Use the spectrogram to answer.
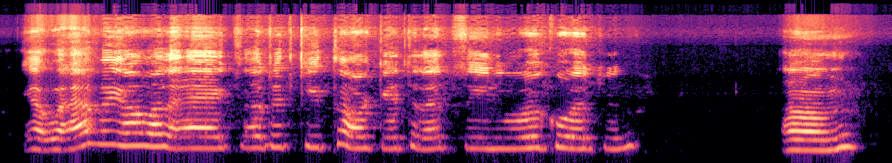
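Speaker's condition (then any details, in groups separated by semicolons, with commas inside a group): Cerebral palsy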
